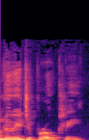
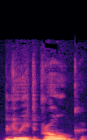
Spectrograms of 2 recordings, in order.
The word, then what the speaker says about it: de Broglie: to know is called louis de broglie or louis rogue as it's properly pronounced and he said oh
